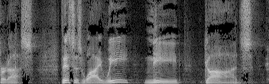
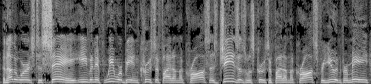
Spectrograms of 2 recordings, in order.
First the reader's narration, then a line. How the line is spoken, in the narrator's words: He cried out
